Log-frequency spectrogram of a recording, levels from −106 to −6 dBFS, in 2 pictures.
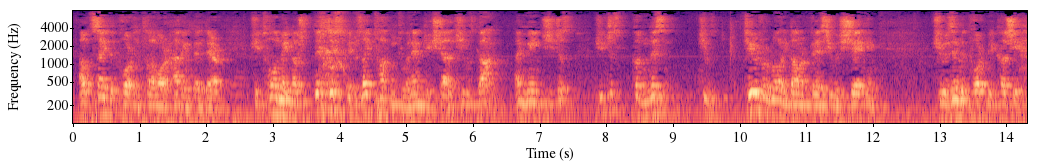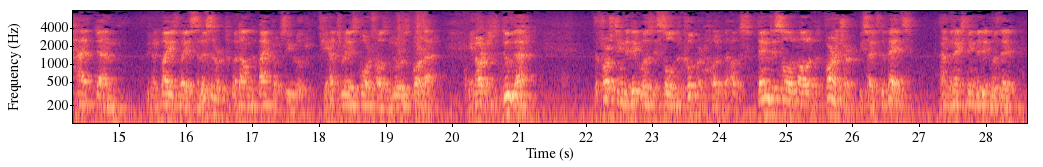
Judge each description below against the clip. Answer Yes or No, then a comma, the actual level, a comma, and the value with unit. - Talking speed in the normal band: No, fast, 230 wpm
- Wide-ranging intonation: No, average, 3.6 semitones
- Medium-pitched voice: No, low, 105 Hz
